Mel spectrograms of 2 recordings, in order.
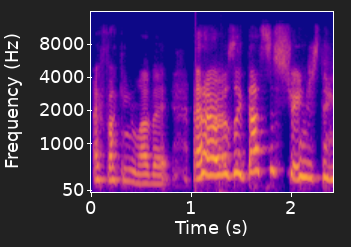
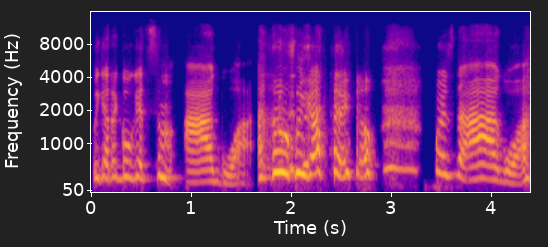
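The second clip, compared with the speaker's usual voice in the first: put-on loud, heavy New York accent; 2 semitones higher, 6 dB louder than usual. Speaker imitating a former high school Spanish teacher: heavy New York accent. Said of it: "she had a Bronx ac- accent".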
